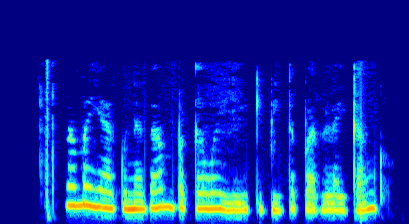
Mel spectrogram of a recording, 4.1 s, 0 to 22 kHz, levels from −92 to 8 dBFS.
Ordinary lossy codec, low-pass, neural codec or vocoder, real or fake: MP3, 32 kbps; 7.2 kHz; none; real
